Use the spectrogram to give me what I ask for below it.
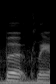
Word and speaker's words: Berkeley: It's called Barkley Pit. We'll pronounce it Berkeley over there.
